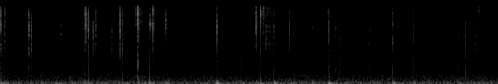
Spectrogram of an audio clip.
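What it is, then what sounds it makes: Soft wax ball. Long acrylic nails tap, click and scratch a small, solid, beige soft wax ball. The result is a quiet, irregular series of short, bright clicks and taps with no ring, over a faint low rumble.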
